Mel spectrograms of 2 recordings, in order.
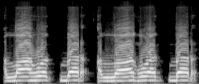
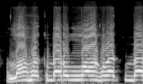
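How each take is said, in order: First: Each phrase is said separately with a break. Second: Both phrases are joined together without a break. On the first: This is how the call to prayer is said. "അങ്ങനെ ഒറ്റയായിട്ട്" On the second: This is how the call to start prayer is said. "അങ്ങനെ ചേർത്തി"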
